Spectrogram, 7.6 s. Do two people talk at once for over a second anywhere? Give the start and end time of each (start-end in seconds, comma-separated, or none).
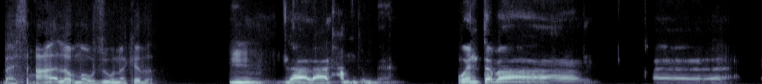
none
